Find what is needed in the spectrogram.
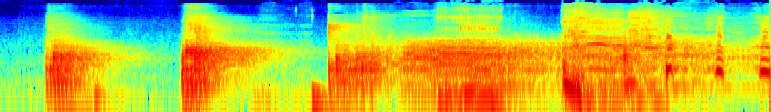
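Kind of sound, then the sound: human body sound, fart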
